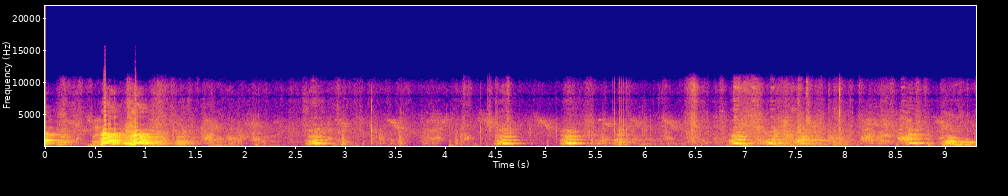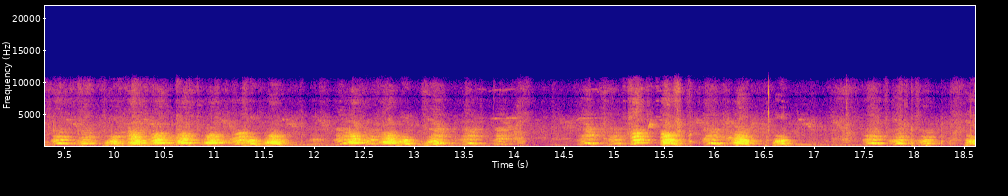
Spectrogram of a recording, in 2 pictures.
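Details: Two dogs, Nózi and Vidra, playing together: a busy stream of short, harmonic yips and growly barks in rapid irregular bursts, a few every second, with louder clusters near the start and in the middle.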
